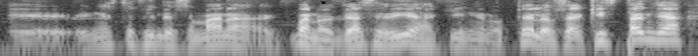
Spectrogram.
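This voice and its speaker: A man's voice: medium pitch, fast. A man hosting a live talk show, chatty and joking, with frequent restarts. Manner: lively, chatty, joking, stammering. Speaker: TV show host. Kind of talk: casual live interview. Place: hotel, indoors.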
